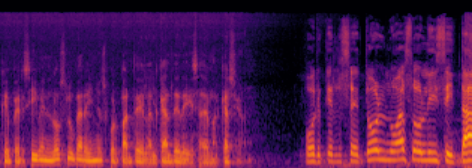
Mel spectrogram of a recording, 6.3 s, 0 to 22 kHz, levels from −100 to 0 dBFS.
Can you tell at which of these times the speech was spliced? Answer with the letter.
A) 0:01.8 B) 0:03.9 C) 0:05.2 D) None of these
D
